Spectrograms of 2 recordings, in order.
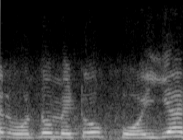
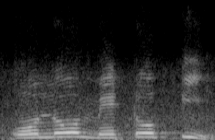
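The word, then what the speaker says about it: onomatopoeia: The correct pronunciation is onomatope. There are only 3 syllables, onomatope.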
